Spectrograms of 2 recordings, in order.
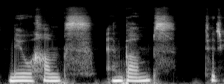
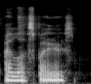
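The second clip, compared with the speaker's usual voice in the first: ordinary talk, nothing marked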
